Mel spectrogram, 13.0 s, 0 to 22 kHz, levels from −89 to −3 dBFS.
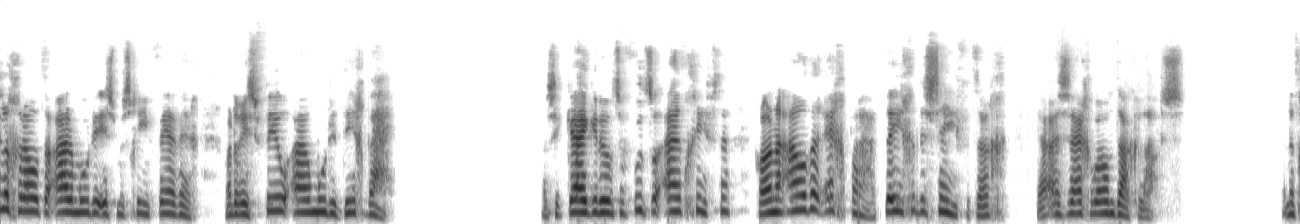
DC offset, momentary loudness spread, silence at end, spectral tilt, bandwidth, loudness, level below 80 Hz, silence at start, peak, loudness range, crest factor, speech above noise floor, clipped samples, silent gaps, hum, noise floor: under 0.1%; 14 LU; 0.05 s; -5 dB/octave; 10.5 kHz; -26 LUFS; -72 dBFS; 0 s; -4 dBFS; 5 LU; 22 dB; over 65 dB; under 0.1%; 3.98-5.41 s, 7.51-7.55 s, 11.86-12.81 s; none; under -90 dBFS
